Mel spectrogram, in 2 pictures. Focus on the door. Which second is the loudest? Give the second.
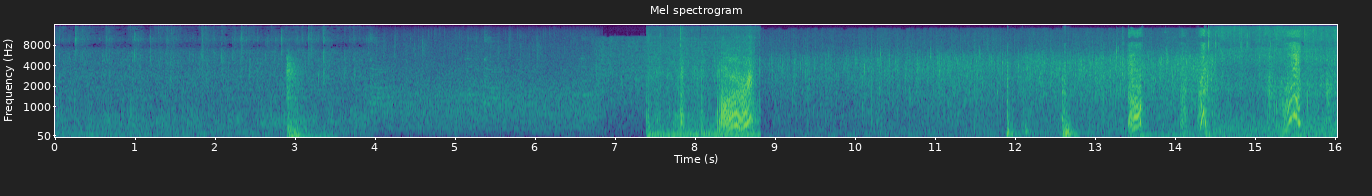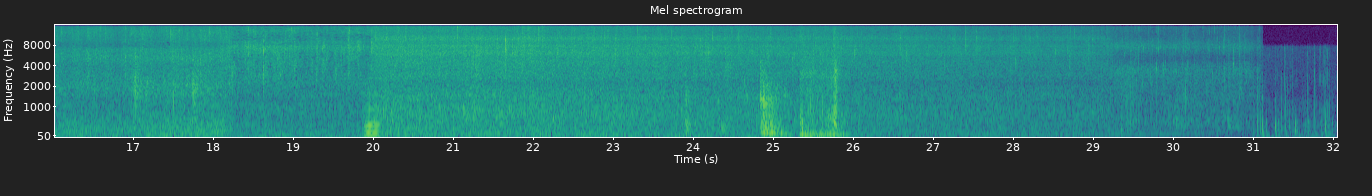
25 s.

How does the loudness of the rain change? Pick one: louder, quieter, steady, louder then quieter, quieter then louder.
louder then quieter.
